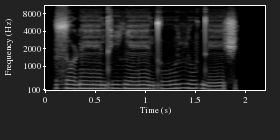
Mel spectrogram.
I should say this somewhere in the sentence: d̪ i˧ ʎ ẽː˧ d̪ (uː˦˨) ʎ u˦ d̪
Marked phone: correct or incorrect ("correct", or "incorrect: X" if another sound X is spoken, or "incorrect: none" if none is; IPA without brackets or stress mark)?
incorrect: uː˨˦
